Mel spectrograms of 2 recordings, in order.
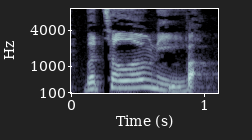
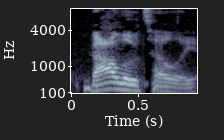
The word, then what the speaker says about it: Balotelli: Bataloni. The first one was much closer. How do you say it? Balotelli.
